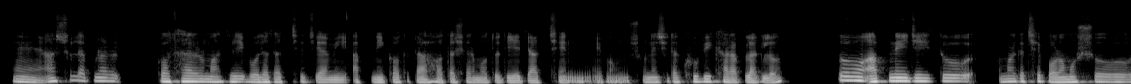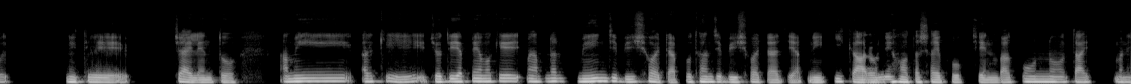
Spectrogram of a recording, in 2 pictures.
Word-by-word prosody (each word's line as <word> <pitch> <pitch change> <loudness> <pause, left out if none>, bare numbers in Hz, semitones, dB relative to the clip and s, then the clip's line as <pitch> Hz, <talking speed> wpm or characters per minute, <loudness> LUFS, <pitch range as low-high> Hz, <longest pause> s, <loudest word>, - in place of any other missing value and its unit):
হ্যাঁ 120 -5 0 0.2
আসলে 155 +6 -4
আপনার 160 -1 -2 0.5
কথার 130 0 +4 0.2
মাঝেই 125 +1 0
বোঝা 110 0 +2
যাচ্ছে 115 +2 -6
যে 110 - -13
আমি 100 0 -1 0.2
আপনি 105 0 -5
কতটা 105 0 -3
হতাশার 105 -1 -4
মধ্য 100 0 -5
দিয়ে 95 -2 0
যাচ্ছেন 95 -1 -5 0.3
এবং - - -7 0.2
শুনে 105 0 -3
সেটা 105 - -4
খুবই 125 0 +1
খারাপ 100 -2 -1
লাগলো। 95 0 -1 0.6
তো - - 0 0.3
আপনি 140 +4 +5
যেহেতু 150 0 +2 0.5
আমার 130 +2 0
কাছে 130 0 -6
পরামর্শ 115 +1 +1 1.1
নিতে 115 -1 +2 0.8
চাইলেন। 105 -5 +3
তো 105 - +1 0.6
আমি 135 +2 +5 0.6
আরকি 135 +2 -1 0.4
যদি 125 +1 +3
আপনি 130 +3 -4
আমাকে 140 +1 +2 0.2
মা 140 - +2
আপনার 140 +2 0 0.2
মেইন 140 +3 +7
যে 150 - +3
বিষয়টা 120 -3 0
প্রধান 120 +1 +2
যে - - +2
বিষয়টা, 110 -1 -1
যে 105 - -9
আপনি 105 - -1
কি 135 - +1
কারণে 105 +2 +3
হতাশায় 110 -1 +2
ভুগছেন 105 0 -2
বা 105 - 0 0.2
কোনো 125 -1 +4 0.2
দায়ি 110 0 +1 0.3
মানে 110 -1 0
115 Hz, 140 wpm, -23 LUFS, 105-130 Hz, 1.1 s, মেইন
